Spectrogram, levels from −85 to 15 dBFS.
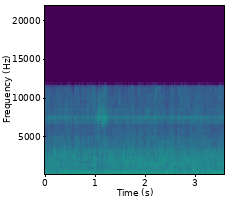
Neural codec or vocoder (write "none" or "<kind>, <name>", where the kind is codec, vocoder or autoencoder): codec, HILCodec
